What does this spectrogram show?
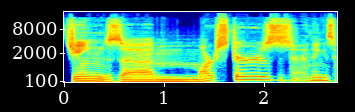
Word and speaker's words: Marsters: And he is, I believe it's James Marsters. I think is how you say his last name. Yeah, James Marsters.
